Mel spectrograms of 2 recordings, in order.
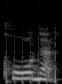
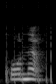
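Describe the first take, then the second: First: The O vowel is long, Glasgow style. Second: The O vowel is short, standard English style.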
